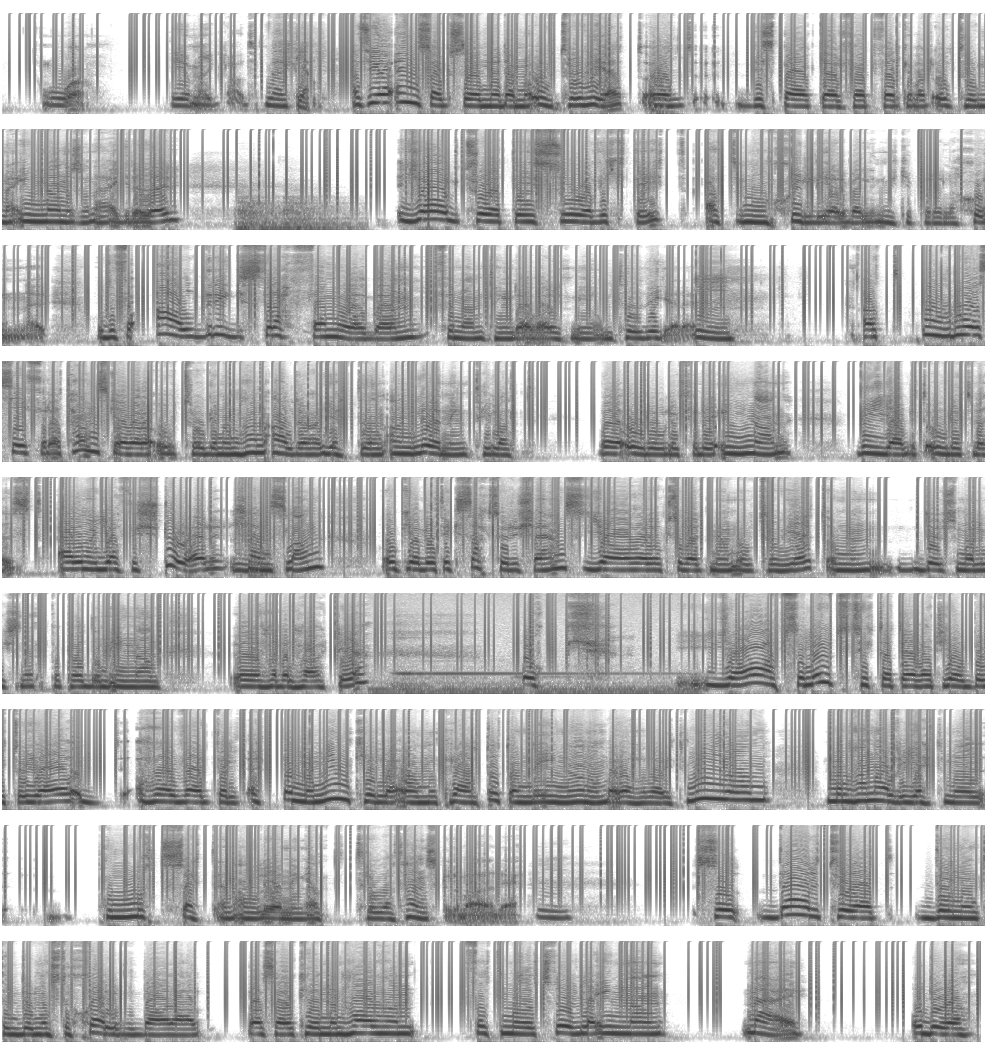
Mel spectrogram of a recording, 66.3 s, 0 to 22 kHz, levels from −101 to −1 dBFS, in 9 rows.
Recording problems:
distortion; heavy; 21% of the sound clipped
crackle, like an old record; loud; 5 dB below the speech
door banging; faint; at 9 s; peak 10 dB below the speech
doorbell; faint; from 40 to 42 s; peak 10 dB below the speech

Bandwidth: 15 kHz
